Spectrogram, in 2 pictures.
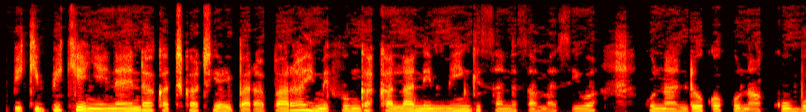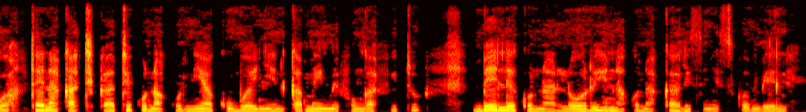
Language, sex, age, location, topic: Swahili, female, 25-35, Nakuru, agriculture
